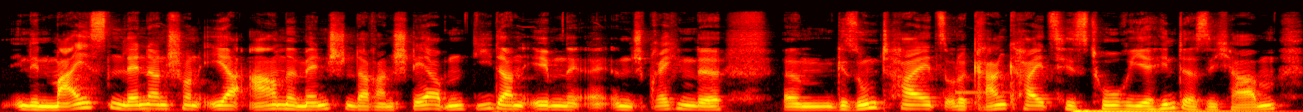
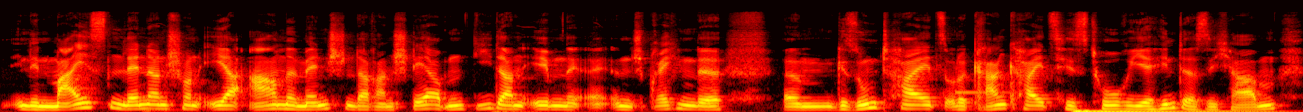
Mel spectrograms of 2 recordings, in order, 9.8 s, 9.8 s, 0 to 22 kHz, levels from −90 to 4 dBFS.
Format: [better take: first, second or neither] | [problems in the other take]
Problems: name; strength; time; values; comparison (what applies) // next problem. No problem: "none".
first | muffled; slightly; fading above 3 kHz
